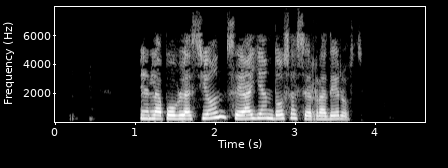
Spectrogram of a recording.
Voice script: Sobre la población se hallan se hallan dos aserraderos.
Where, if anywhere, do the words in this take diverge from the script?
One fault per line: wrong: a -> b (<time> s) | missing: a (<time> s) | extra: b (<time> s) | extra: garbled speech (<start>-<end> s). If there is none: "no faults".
wrong: Sobre -> En (1.1 s)
missing: se hallan (2.7 s)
